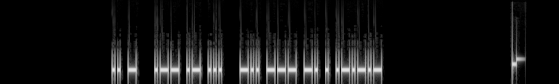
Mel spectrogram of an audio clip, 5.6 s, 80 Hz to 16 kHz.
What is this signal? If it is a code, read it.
Morse code, heard as a keyed tone, about 44 wpm, 700 Hz. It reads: IT WAS DONE.
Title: Sentences from Top 500 Words 45wpm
